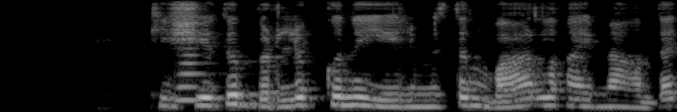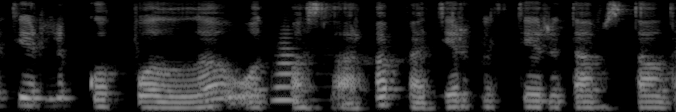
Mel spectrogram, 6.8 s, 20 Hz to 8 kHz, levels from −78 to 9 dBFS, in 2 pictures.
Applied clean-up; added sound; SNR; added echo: neural mask model RNNoise.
